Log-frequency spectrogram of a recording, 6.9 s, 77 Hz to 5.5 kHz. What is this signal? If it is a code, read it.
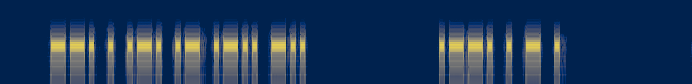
Morse code, heard as a keyed tone, about 25 wpm, 550 Hz. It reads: GERALD PETE
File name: Ultimate Word List / 25WPM Ultimate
